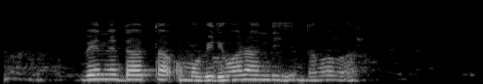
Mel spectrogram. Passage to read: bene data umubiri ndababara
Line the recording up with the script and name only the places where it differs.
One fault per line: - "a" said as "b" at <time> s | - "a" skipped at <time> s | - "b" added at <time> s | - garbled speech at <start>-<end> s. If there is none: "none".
- "warandiye" added at 2.3 s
